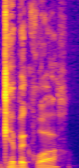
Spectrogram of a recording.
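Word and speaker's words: Québécois: you one of the the quebecois is that how you say it yes that's exactly how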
